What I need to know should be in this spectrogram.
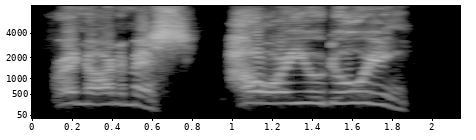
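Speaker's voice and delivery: still booming, loud voice meant as an indoor voice. Repeating the greeting after being told off for shouting: inside voice, still loud. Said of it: "Inside voice".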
